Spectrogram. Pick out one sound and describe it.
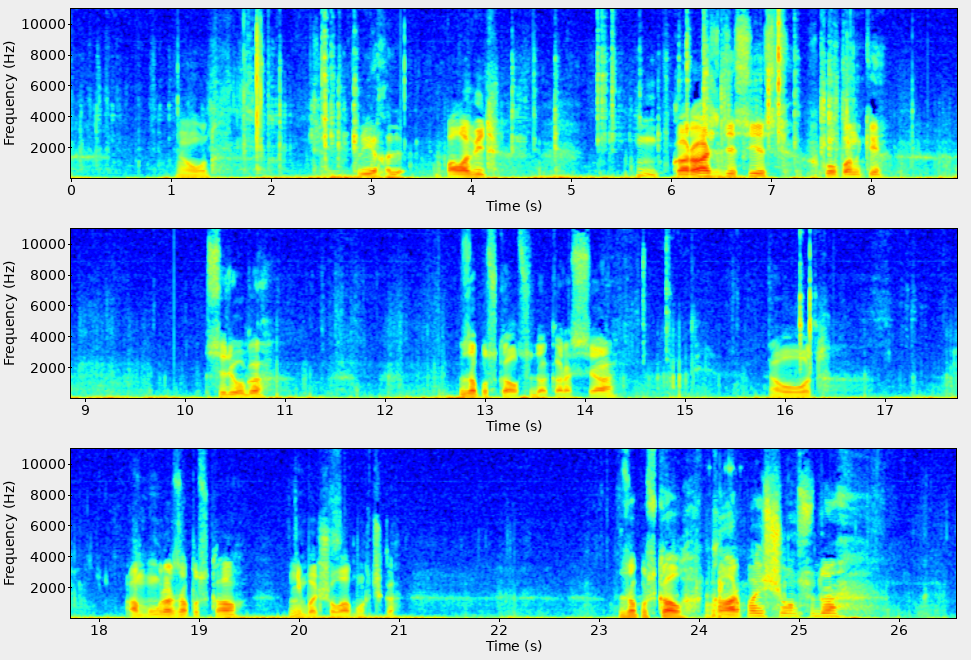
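A man talks in short bursts nearby, outdoors.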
